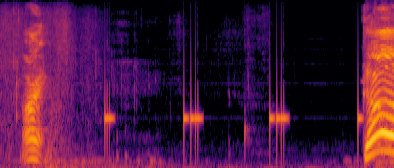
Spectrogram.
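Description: Short electronic beeps mark a video game countdown.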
